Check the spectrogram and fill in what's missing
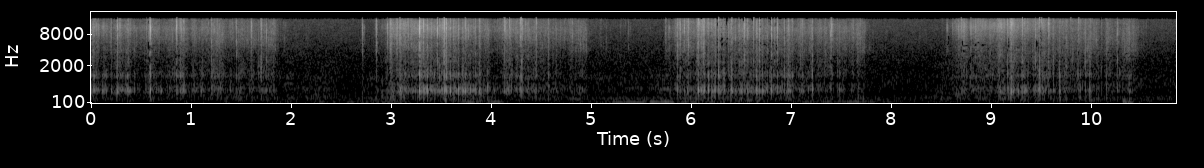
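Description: A silver pen tip scratches and drags across the rainbow sequin cover of a medium hardcover notebook lying flat. The result is bursts of dense, crinkly rustling and clicking, with quieter pauses between passes.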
